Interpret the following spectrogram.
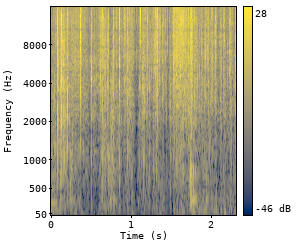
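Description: A clear plastic bag crinkling in the hands, with its paper wrapping rustling, in a dense run of irregular crackles.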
